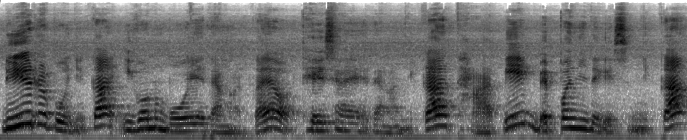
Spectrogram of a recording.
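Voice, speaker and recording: A woman talks at a moderate pace. Noticeable noise sits in the background. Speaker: exam prep tutor. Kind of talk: tutorial. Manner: halting with fillers.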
